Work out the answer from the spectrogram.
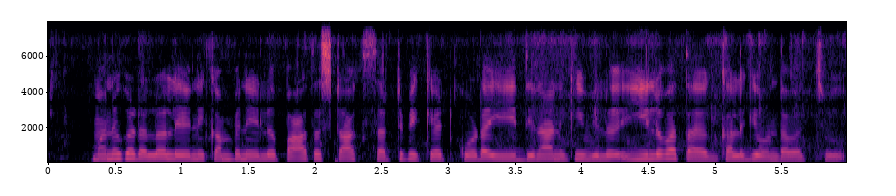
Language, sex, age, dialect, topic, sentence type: Telugu, female, 51-55, Southern, banking, statement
